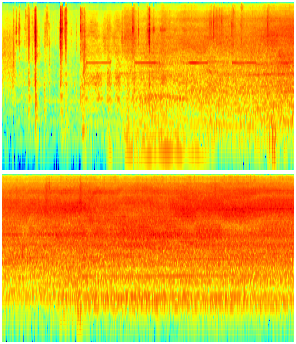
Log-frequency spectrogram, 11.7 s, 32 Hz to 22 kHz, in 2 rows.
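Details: 1997–2001 Honda CR-V B20 engine just after valve lash adjustment; handling noise, then it cranks, catches and settles into a smooth, even idle with no valve ticking; normal start and idle.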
